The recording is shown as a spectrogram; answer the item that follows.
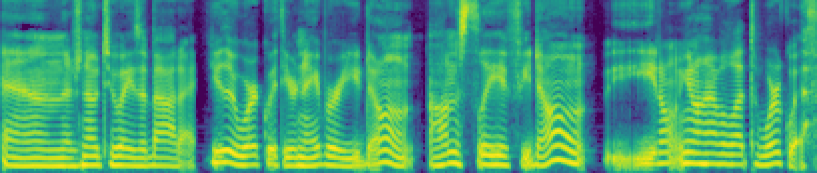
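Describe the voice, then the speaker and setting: A woman's very fast, fairly low-pitched delivery with hardly any pauses, very even loudness and ordinary pitch variation. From rural Western Kentucky. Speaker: social justice activist and artist. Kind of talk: interview conversation. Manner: reflective, conversational.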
